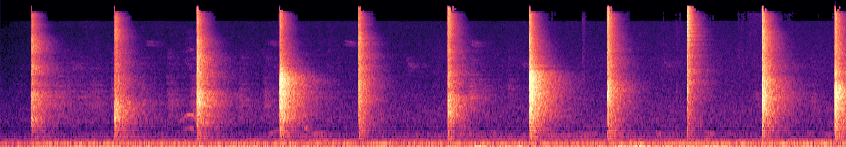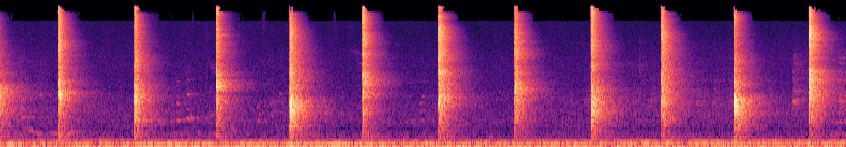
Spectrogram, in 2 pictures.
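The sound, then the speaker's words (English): Single hand claps at a slow, steady pace, about twenty in all, each sharp and loud with a brief ringing echo trailing off over a low background hum, sounding out a concert space to establish its acoustics in advance of performances. “We were able to sound these spaces out with whistling, clapping, singing, humming, to establish their acoustics in advance of the performances.”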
